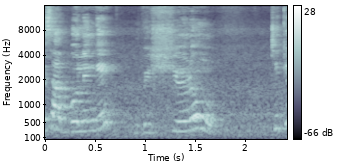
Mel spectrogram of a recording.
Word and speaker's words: विष्णु: आप सिर्फ बोलने का ध्यान देना है, आपने उच्चारण का ध्यान देना है कि हम कैसे उच्चारण कर रहे हैं इसका। अब एक है विष्णु, विष्णु, तो विष्णु, ये भी वैसे ही लिखेंगे हम, विष्णु।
